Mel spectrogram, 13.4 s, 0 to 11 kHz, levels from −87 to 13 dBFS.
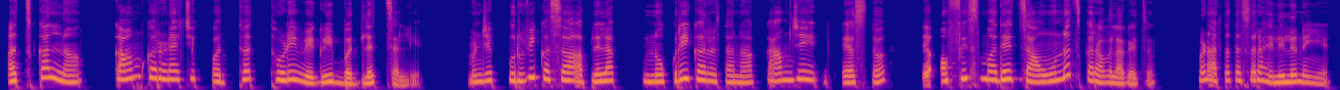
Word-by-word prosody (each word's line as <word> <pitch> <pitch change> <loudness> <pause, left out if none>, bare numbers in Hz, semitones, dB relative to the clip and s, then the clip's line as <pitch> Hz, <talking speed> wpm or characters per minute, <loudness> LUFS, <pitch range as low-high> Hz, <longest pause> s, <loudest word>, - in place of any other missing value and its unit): आजकाल 340 +8 +2
ना 210 -5 +1 0.4
काम 305 +5 +2
करण्याची 300 -2 +2 0.2
पद्धत 225 +7 -2 0.2
थोडी 275 +1 +4
वेगळी 200 -2 +2
बदलत 175 -2 +1 0.2
चालली - - -6
आहे. - - -13 0.5
म्हणजे 225 +4 0 0.2
पूर्वी 245 +7 +4
कसं 285 -3 +2
आपल्याला 230 -1 +2 0.4
नोकरी 225 +7 +3
करताना 210 -7 0 0.2
काम 245 +1 0
जे 290 -1 +1 0.4
असतं 200 +2 -3 0.4
ते - - 0
ऑफिसमध्ये 285 +2 +3
जाऊनच 245 - +1
करावं 210 -6 0
लागायचं. 180 - -3 0.5
पण 265 +1 0
आता 245 +2 -2
तसं 260 +1 -1
राहिलेलं 215 -4 +2
नाहीये. 180 -6 -3
240 Hz, 130 wpm, -22 LUFS, 210-285 Hz, 0.5 s, थोडी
